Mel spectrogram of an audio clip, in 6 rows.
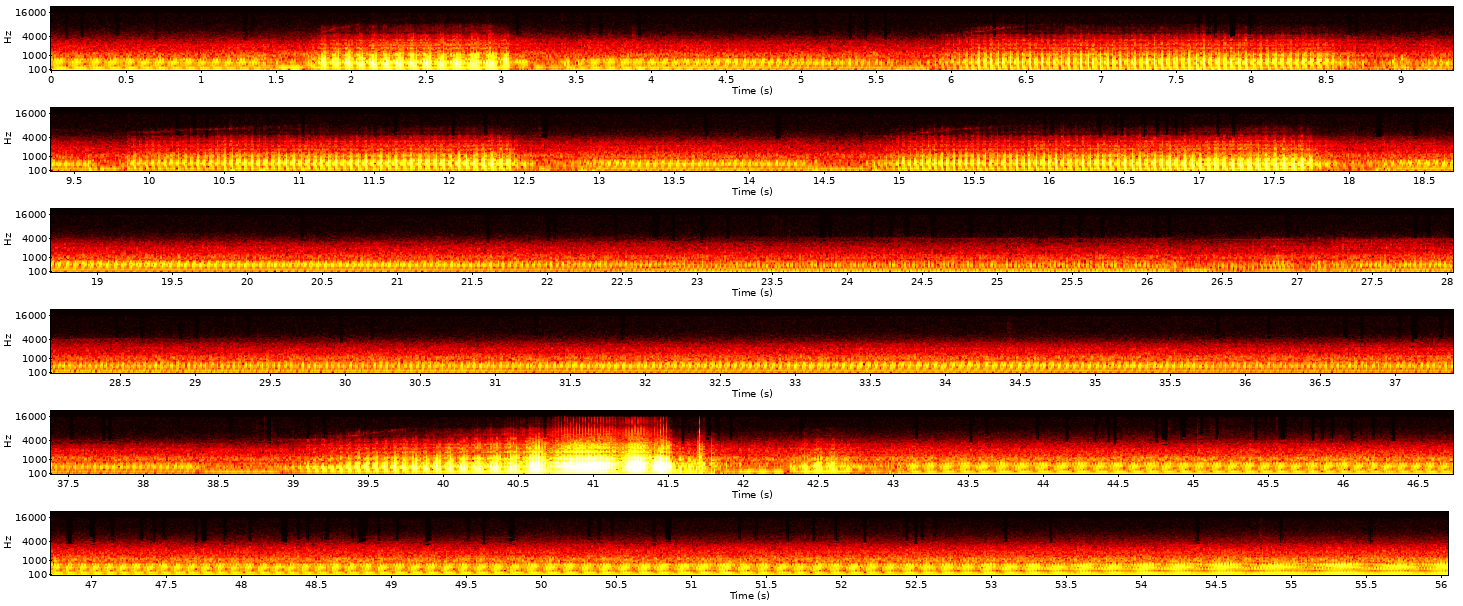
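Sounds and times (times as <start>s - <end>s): car engine revving: 38.9s - 47.7s.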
